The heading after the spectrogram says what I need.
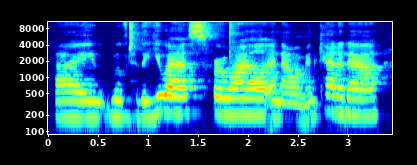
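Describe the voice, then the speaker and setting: A woman's voice: medium pitch, steady tone, fairly quick. Chatty woman in an echoey room. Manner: chatty, laughs easily, many fillers. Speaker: guest. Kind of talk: panel discussion. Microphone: video call. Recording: echoey room on a video call.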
